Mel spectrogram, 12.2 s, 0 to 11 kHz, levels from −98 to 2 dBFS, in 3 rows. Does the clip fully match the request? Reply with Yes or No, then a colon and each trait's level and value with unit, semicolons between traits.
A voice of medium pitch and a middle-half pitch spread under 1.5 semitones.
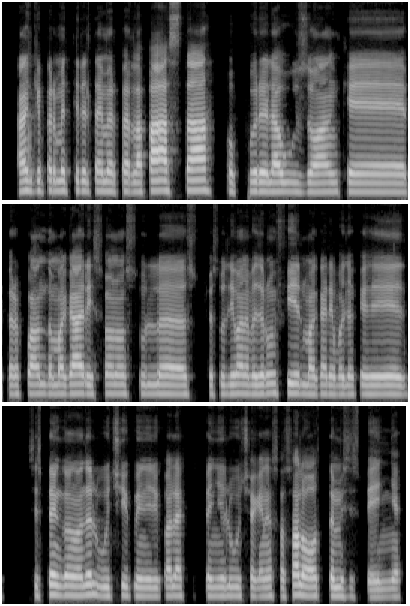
Yes: medium, 150 Hz; narrow, 1.1 semitones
